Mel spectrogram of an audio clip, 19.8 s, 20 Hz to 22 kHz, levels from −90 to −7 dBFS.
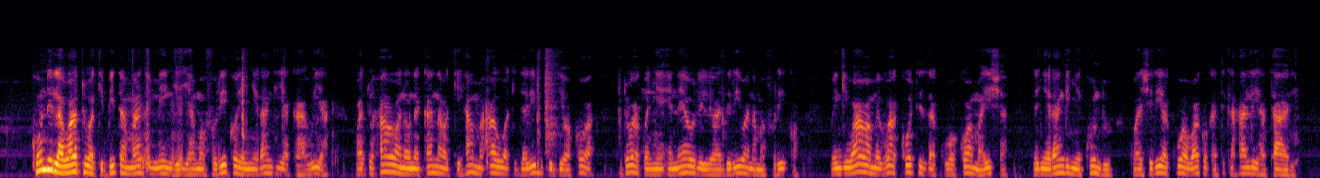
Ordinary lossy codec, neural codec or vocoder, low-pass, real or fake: AAC, 48 kbps; none; 7.2 kHz; real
